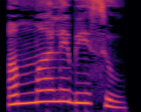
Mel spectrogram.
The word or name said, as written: ಅಮ್ಮಾಲೆಬೀಸು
